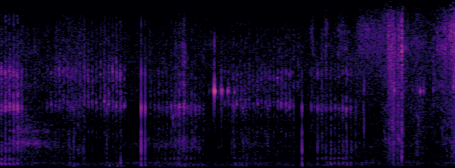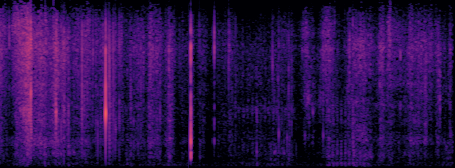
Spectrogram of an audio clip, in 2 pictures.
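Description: A cat named Squeaky purrs steadily, a low continuous rumble with soft rustling and a few faint clicks, no voices present.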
